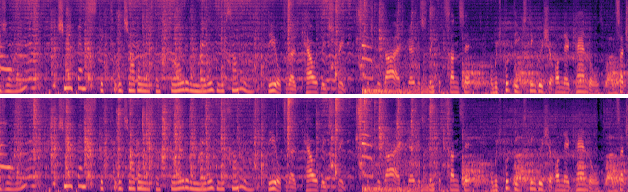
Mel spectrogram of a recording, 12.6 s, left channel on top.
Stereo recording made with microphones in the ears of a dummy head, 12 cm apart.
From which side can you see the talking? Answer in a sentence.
In this clip you hear the talking on the left.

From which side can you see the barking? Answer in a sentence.
You can hear the barking on the right.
